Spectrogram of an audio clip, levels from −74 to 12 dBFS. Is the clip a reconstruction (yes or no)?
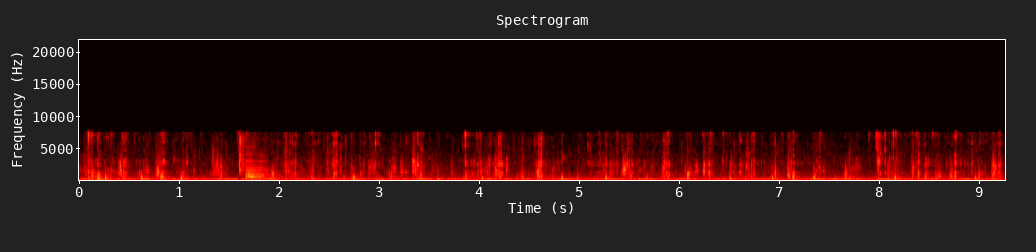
no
